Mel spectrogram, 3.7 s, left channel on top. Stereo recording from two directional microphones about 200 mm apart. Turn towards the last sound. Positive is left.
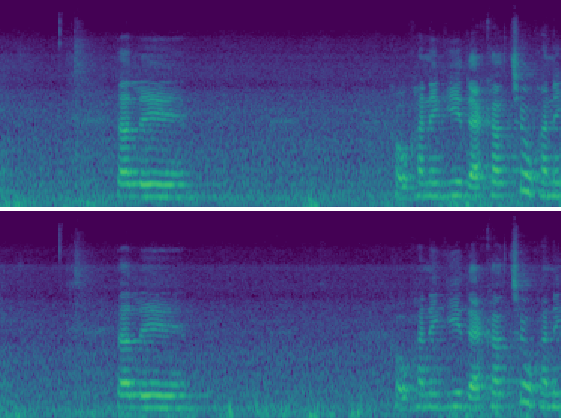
turn(degrees=-10)  # may be behind; listen again after turning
